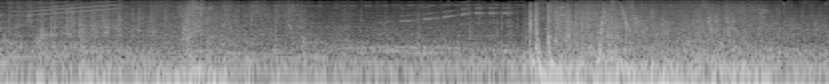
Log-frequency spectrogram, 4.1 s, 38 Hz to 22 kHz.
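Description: Epoch weapon explosion in Helldivers 2, a single sharp blast landing partway through amid mechanical clicks, rising whines and steady game background noise.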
